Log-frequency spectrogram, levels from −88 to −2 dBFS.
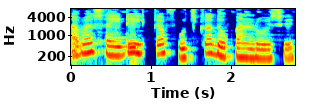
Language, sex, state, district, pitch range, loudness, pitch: Bengali, female, West Bengal, North 24 Parganas, 170-250 Hz, -18 LUFS, 190 Hz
